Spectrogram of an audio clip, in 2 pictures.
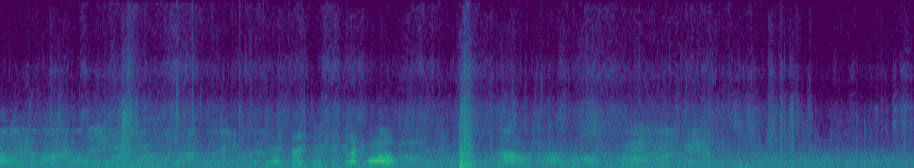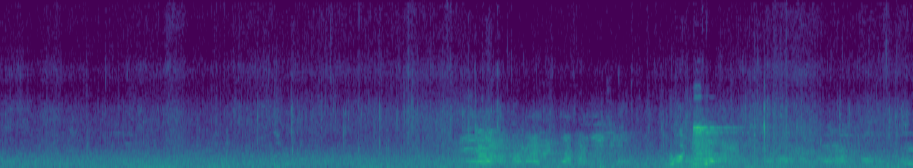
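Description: Football players shout to each other across an open field.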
